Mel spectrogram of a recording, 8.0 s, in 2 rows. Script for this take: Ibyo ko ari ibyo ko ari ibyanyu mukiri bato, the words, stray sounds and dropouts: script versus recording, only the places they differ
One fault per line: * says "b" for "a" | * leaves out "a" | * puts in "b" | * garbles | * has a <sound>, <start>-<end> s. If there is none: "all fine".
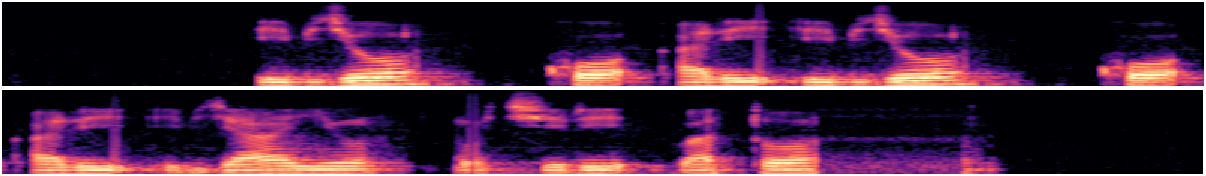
all fine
